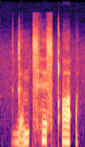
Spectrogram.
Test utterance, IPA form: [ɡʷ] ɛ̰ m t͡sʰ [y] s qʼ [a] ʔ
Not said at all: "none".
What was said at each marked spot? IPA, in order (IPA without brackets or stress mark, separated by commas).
ɡ, e, a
